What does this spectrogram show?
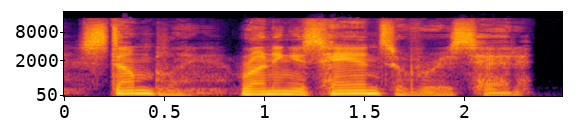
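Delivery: plain reading voice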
